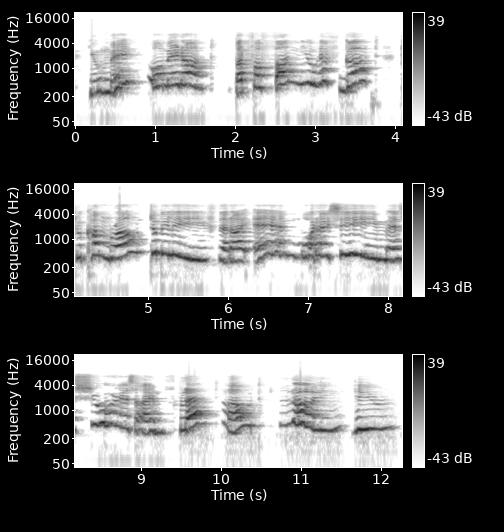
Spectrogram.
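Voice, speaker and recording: A woman speaks at a very slow pace in a squeaky, put-on character voice of extremely high pitch. There is a slight echo. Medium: stage play. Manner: playful, punning, rhythmic.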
